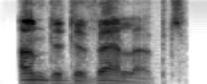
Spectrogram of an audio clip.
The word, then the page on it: Underdeveloped: British English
